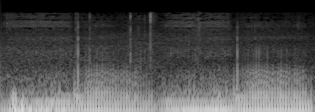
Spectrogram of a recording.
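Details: Cat purring steadily, a dense low vibrating rumble with a few sharp clicks near one, two and three seconds.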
